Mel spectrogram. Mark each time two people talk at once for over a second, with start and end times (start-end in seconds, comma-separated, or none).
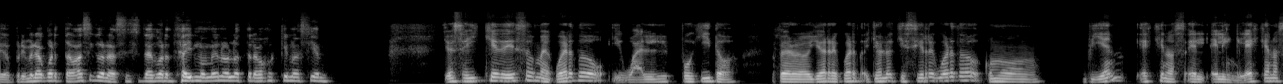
none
